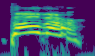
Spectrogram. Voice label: warn boomer, teengirl, voice; Left 4 Dead 2

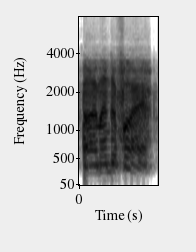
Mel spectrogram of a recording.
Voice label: radio taking fire; player vo phoenix

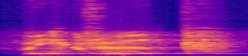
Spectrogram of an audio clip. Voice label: radio bot regroup, player vo sas

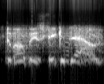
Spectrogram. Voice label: bomb ticking down, balkan; Counter-Strike Global Offensive

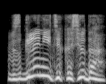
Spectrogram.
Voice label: look here, russian; Producer

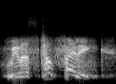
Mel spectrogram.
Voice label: scared emote; player vo phoenix

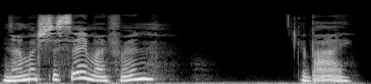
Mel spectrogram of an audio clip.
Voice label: survivor mourn; Left 4 Dead 2; producer; gambler

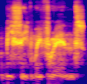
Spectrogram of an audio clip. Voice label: radio lock n load, separatist; player vo

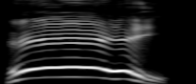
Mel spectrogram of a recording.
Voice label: lost call, russian; Gambler

